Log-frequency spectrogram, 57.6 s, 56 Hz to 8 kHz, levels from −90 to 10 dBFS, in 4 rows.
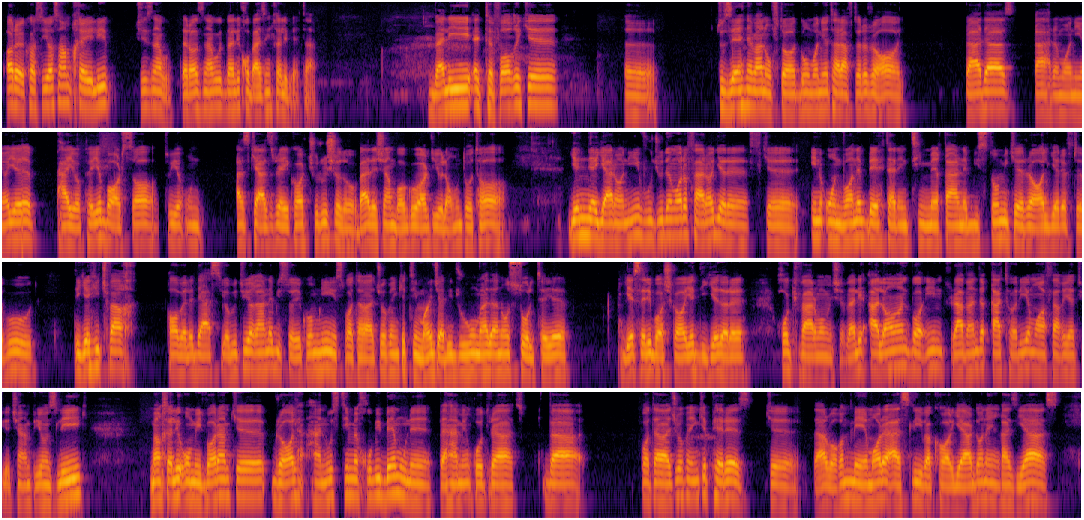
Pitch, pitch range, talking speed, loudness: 110 Hz, 105-120 Hz, 135 wpm, -15 LUFS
